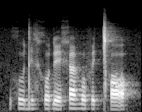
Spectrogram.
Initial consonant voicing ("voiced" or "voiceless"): voiceless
